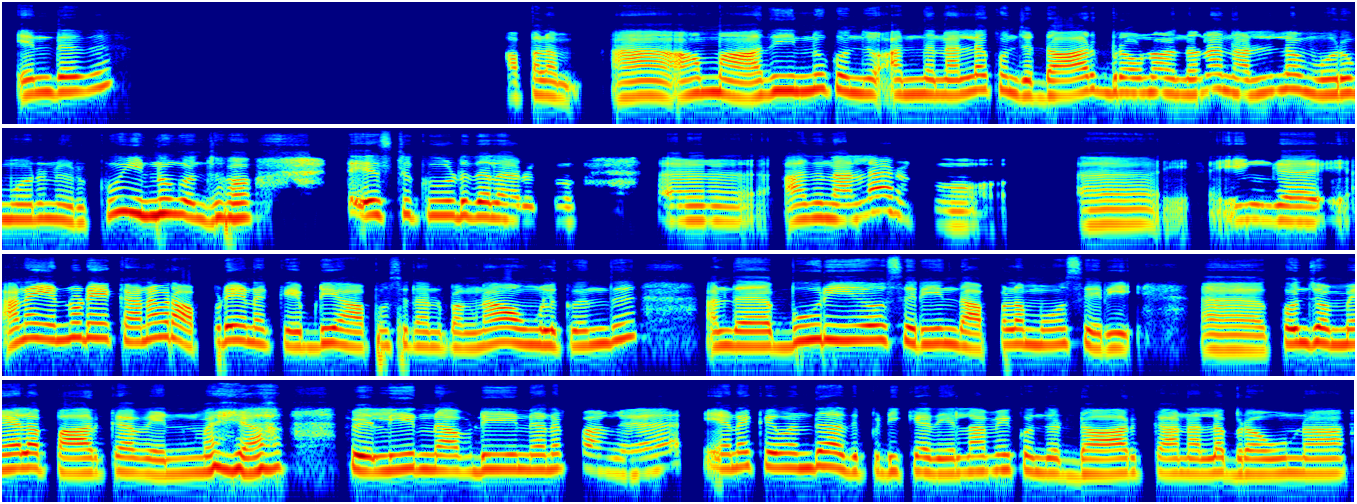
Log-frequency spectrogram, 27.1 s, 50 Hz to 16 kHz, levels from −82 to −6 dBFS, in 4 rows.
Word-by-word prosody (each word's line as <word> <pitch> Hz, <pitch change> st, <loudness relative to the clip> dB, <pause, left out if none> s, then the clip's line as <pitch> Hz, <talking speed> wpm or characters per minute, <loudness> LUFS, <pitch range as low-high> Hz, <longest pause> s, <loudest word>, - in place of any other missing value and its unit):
எந்தது? 230 Hz, +4 st, 0 dB, 2.1 s
அப்பளம். 190 Hz, -1 st, -2 dB, 0.3 s
அ -, -, +2 dB, 0.3 s
ஆமா. 220 Hz, -2 st, +2 dB
அது 200 Hz, +6 st, 0 dB
இன்னும் 255 Hz, +2 st, 0 dB
கொஞ்சம் 215 Hz, -3 st, -1 dB
அந்த 205 Hz, 0 st, -2 dB
நல்ல 215 Hz, +5 st, +2 dB
கொஞ்சம் 200 Hz, -6 st, -1 dB
டார்க் 220 Hz, +5 st, +4 dB
ப்ரௌனா 225 Hz, 0 st, 0 dB
இருந்தோம்னா. 215 Hz, +5 st, -1 dB
நல்லா 230 Hz, +6 st, -2 dB
மொறு 210 Hz, +1 st, +2 dB
மொறுன்னு 215 Hz, 0 st, -2 dB
இருக்கும். 260 Hz, -, -2 dB
இன்னும் 275 Hz, +1 st, +4 dB
கொஞ்சம் 230 Hz, +1 st, +1 dB, 0.5 s
டேஸ்ட்டு 265 Hz, +1 st, +2 dB
கூடுதலா 255 Hz, -3 st, +1 dB
இருக்கும். 195 Hz, -1 st, -10 dB, 0.5 s
அ, -, -, -4 dB, 0.6 s
அது 225 Hz, +3 st, -1 dB
நல்லாருக்கும். 210 Hz, -, -2 dB, 0.8 s
அ -, -, -5 dB, 0.6 s
எங்க 210 Hz, -1 st, -3 dB, 0.4 s
ஆனா 300 Hz, -, +4 dB
என்னுடைய 305 Hz, +1 st, +4 dB
கணவர் 295 Hz, +4 st, +4 dB
அப்டியே 250 Hz, +7 st, +2 dB
எனக்கு 220 Hz, -3 st, -4 dB
எப்படி 205 Hz, +5 st, 0 dB
ஆப்போசிட்டா 205 Hz, +1 st, -5 dB
இருப்பாங்கன்னா, 195 Hz, +3 st, -1 dB
அவங்களுக்கு 220 Hz, -3 st, +1 dB
வந்து 235 Hz, +6 st, -1 dB, 0.5 s
அந்த 210 Hz, 0 st, +1 dB, 0.2 s
பூரியும் 275 Hz, 0 st, +3 dB
சரி, 235 Hz, -2 st, +2 dB
இந்த 220 Hz, -4 st, +1 dB
அப்பளமும் 225 Hz, 0 st, -1 dB
சரி 190 Hz, -2 st, 0 dB, 0.5 s
அ -, -, 0 dB, 0.3 s
கொஞ்சம் 235 Hz, -1 st, +3 dB
மேல 245 Hz, +2 st, +5 dB, 0.2 s
பார்க்க 200 Hz, +1 st, +2 dB
வெண்மையா, 205 Hz, +4 st, +2 dB, 0.5 s
வெளிர்ன்னு 230 Hz, +2 st, +2 dB
அப்டி 220 Hz, +2 st, -1 dB, 0.2 s
நெனப்பாங்க. 230 Hz, -4 st, -3 dB, 0.5 s
எனக்கு 265 Hz, +1 st, 0 dB
வந்து 250 Hz, +2 st, +1 dB
அது 215 Hz, -3 st, -1 dB
பிடிக்காது, 210 Hz, -1 st, -3 dB
எல்லாமே 215 Hz, +2 st, -1 dB
கொஞ்சம் 200 Hz, -4 st, -3 dB
டார்க்கா 195 Hz, +1 st, +1 dB
நல்லா 200 Hz, +1 st, -1 dB
ப்ரௌனா. 195 Hz, +1 st, -1 dB
220 Hz, 135 wpm, -21 LUFS, 200-245 Hz, 2.1 s, மேல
